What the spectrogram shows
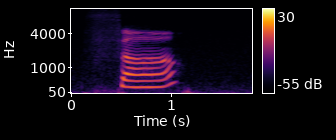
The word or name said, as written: Sin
